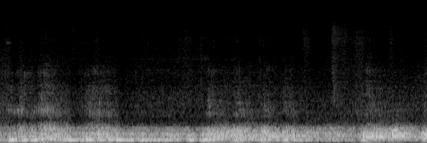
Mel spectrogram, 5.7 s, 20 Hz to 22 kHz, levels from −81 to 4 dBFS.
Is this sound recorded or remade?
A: recorded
